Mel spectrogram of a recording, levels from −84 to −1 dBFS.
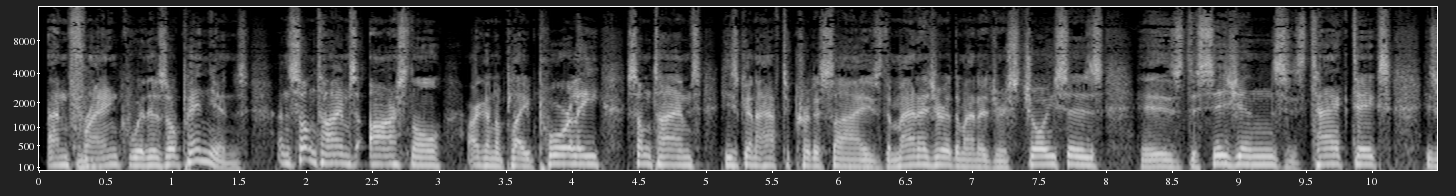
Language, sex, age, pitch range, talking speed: English, male, 40-59, 110-135 Hz, 170 wpm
